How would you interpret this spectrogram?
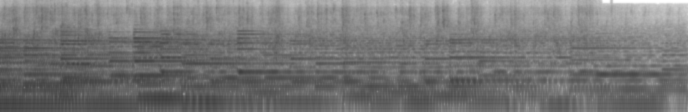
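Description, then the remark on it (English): A church audience claps steadily for several seconds as a clap offering to Jesus, a dense, loud patter of many hands blending together over sustained musical tones underneath. “If you believe that, put your hands together. Give a clap offering to Jesus.”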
